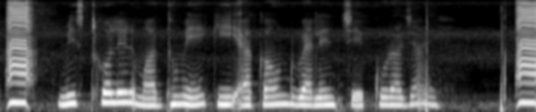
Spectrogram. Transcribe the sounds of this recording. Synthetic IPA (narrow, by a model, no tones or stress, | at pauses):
misʈkɔleɾmad̪ʱːomekiɛkauɳʈbɛlenst͡ɕekːɔɾad͡ʑae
